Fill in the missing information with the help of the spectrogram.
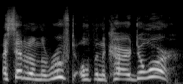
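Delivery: high, loud, stammering panic; imitating a brother's dawning shock. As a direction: stammer out a horrified confession, voice shooting up. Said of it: "The look of shock".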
